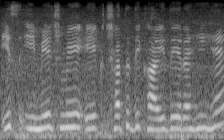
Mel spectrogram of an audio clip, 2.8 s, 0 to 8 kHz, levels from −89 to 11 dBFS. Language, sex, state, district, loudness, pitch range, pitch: Hindi, male, Punjab, Fazilka, -14 LUFS, 245-280 Hz, 260 Hz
